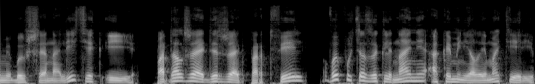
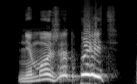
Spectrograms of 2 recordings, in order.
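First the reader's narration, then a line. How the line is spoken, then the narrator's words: Exclaimed. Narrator (Russian): воскликнул Васисуали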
